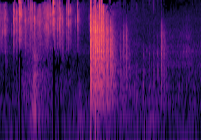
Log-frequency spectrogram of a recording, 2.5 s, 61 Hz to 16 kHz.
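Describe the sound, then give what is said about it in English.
Several dice clatter across a hard tabletop in a roll to hit, a quick rattling burst that swells into a louder tumble, then a few scattered clicks as they settle. Fairly crisp, with no talking. “You should only be rolling 4 dice for that, right?”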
